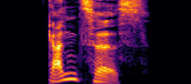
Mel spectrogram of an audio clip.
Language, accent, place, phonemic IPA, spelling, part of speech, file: German, Germany, Berlin, /ˈɡantsəs/, Ganzes, noun, De-Ganzes.ogg
- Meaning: whole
